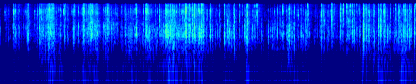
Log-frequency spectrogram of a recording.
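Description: A thin, flat, empty clear plastic packaging bag is held in both hands and crinkled and rubbed with fingertips and long nails. The result is a steady run of bright, crackling crinkles with sharp, short snaps that fade almost instantly.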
